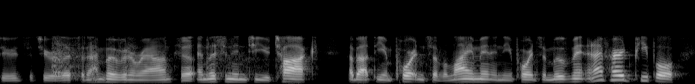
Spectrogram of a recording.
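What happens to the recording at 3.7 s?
Nothing goes wrong at 3.7 s: the audio there is intact, simply carrying the narrow telephone band of its G.711 coding.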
